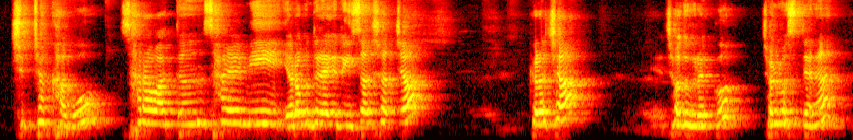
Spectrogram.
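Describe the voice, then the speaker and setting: A middle-aged woman pastor preaching with a fairly high voice, recorded from some distance in a roomy church hall. She tells her sermon story in an animated way and slips into the voices of the people in it. The room's echo hangs around every phrase. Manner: animated storyteller, acts out quoted dialogue.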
